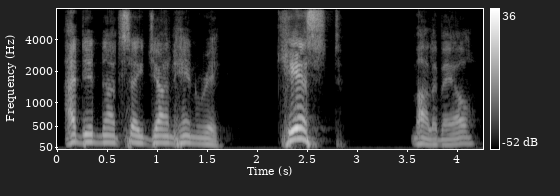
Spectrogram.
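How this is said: The stress falls on 'kissed'. He did something else to her. "Maybe he rubbed her feet"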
